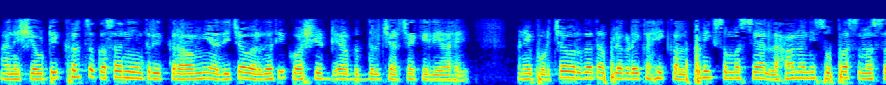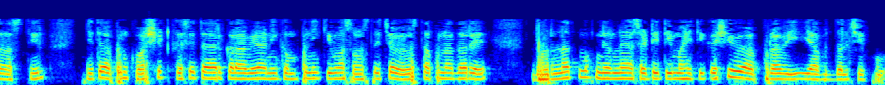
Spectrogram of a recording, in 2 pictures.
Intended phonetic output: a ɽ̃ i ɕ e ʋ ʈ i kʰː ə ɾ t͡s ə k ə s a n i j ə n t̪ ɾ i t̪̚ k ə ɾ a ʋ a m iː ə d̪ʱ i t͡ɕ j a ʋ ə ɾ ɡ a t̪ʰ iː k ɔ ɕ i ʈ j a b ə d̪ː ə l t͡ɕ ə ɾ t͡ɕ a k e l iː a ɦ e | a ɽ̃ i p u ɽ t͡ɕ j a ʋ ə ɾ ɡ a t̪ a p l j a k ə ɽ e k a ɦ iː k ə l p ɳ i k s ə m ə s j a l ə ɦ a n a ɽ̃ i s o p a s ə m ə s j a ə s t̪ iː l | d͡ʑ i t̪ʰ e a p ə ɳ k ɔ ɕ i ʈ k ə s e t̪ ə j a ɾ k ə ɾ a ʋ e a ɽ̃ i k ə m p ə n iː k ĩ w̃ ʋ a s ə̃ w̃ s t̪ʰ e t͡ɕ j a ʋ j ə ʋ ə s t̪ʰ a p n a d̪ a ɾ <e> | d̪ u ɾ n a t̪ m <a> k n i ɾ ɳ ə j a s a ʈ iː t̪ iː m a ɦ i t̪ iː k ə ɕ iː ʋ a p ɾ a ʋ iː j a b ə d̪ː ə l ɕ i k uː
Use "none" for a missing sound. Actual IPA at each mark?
e, ə

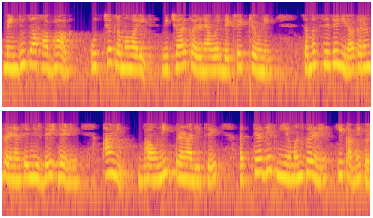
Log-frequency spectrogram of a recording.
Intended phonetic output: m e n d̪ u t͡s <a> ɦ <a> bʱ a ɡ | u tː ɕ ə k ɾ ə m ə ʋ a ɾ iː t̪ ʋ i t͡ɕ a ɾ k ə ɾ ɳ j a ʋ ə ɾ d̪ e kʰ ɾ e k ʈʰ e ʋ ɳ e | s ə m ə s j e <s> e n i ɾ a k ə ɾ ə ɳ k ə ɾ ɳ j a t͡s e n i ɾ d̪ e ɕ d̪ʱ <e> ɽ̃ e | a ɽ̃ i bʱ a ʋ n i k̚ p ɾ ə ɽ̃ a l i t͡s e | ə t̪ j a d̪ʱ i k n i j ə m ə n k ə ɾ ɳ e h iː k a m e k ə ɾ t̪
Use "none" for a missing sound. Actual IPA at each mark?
a, a, t͡s, e

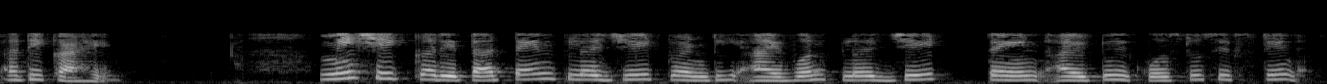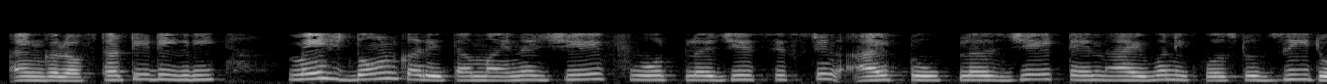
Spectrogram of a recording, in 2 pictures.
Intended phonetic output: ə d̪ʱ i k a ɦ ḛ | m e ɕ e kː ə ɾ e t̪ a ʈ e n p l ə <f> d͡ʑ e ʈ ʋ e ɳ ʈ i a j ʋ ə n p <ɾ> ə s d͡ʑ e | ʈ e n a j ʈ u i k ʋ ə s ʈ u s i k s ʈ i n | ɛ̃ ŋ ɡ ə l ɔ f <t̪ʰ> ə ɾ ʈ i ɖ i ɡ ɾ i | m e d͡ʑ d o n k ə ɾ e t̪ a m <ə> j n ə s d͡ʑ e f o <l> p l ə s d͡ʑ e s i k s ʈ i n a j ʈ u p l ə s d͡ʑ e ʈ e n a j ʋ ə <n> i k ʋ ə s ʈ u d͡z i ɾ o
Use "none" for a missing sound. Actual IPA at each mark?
s, l, t̪ʰ, a, ɾ, n

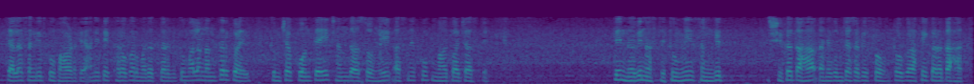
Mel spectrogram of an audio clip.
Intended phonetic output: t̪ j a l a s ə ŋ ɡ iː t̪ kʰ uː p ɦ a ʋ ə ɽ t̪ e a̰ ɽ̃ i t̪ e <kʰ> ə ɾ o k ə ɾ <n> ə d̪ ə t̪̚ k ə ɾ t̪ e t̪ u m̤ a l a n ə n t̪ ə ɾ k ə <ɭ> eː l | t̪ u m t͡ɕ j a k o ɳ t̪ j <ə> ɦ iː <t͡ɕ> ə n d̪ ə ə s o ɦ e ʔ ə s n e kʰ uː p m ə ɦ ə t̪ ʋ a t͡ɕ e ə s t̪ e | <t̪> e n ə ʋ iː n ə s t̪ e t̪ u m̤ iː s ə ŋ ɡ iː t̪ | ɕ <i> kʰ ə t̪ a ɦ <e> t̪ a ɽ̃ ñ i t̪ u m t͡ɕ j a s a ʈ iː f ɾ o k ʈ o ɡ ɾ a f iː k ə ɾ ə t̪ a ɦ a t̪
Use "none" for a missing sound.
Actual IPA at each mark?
kʰ, m, ɭ, a, t͡ɕʰ, t̪, i, a

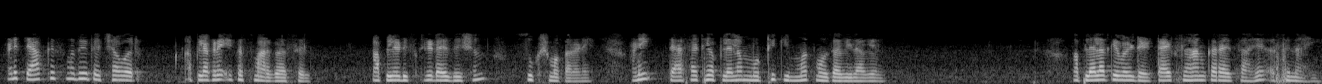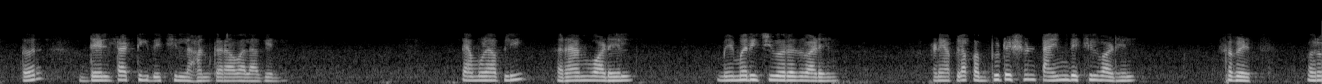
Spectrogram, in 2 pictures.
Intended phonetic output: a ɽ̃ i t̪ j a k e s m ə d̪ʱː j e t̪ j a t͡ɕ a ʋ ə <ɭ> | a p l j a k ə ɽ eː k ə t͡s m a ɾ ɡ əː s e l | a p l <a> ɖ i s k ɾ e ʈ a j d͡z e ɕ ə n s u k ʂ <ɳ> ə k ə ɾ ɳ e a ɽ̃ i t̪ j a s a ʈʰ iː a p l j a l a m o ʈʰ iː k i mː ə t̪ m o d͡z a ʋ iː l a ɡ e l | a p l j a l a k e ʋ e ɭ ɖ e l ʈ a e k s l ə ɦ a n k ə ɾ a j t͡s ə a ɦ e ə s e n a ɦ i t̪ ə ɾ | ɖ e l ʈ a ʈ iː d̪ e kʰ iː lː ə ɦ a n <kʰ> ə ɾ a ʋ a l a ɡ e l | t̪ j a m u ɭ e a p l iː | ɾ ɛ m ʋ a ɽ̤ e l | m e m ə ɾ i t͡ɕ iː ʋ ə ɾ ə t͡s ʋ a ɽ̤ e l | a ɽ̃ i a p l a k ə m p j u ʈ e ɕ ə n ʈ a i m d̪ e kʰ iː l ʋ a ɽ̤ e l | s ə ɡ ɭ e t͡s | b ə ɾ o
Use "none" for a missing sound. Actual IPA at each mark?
ɾ, e, m, k

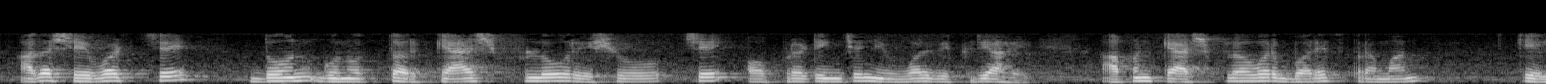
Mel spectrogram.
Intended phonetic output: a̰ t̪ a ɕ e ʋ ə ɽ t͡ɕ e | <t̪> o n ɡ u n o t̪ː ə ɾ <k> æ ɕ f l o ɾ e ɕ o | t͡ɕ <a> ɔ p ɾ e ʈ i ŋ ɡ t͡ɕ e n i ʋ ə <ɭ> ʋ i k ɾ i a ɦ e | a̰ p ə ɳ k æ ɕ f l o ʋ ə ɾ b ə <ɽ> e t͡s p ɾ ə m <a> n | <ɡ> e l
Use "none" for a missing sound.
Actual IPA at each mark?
d̪, k, e, ɭ, ɾ, a, k

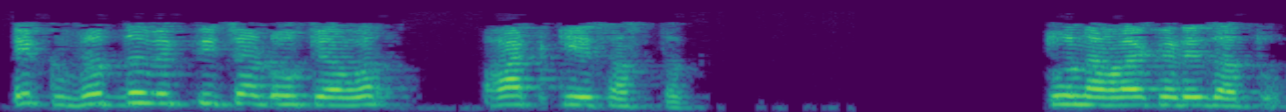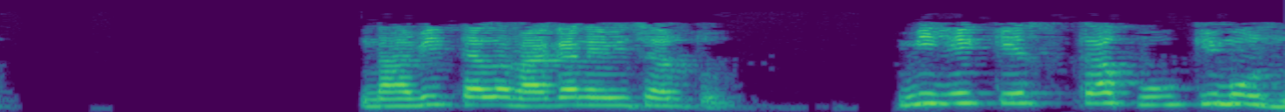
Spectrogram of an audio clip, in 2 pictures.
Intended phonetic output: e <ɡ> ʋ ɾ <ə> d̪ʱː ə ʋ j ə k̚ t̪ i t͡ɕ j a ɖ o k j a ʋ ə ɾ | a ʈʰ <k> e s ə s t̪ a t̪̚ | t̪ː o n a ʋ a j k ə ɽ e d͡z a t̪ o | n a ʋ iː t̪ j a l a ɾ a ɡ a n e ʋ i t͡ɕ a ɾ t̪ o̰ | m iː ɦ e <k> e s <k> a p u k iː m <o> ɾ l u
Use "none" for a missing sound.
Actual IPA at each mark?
k, ə, k, k, k, o

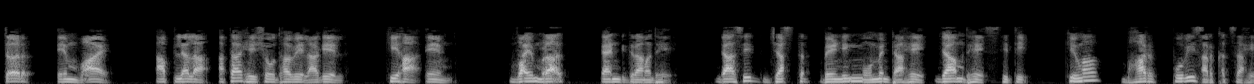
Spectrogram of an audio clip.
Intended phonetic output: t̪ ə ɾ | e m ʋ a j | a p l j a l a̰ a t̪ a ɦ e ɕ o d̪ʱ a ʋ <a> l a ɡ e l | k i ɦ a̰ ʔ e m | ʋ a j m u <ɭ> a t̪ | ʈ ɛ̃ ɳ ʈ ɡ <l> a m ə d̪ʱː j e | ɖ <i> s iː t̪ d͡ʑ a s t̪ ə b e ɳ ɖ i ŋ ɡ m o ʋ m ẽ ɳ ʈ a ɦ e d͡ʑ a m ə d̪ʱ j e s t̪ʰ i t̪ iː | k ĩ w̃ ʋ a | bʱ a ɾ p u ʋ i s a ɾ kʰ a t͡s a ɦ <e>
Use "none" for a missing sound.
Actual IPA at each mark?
e, ɭ, ɾ, a, e

